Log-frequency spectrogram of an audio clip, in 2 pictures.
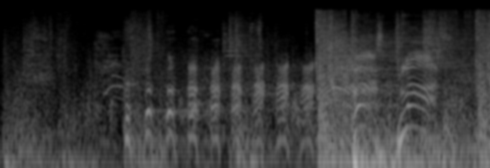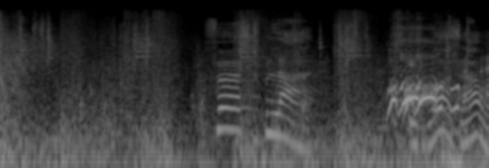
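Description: Weapons clash and magic effects burst in a busy fight.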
